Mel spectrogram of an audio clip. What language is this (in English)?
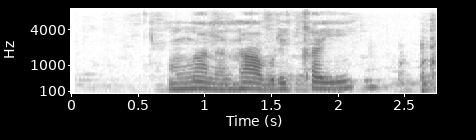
Kinyarwanda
